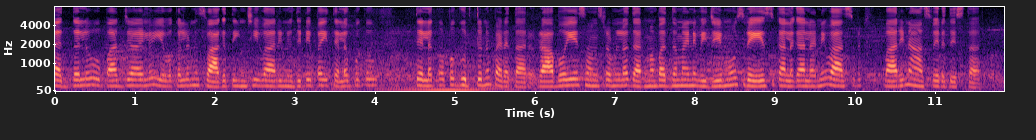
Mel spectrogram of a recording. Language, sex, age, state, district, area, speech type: Telugu, female, 30-45, Andhra Pradesh, Anakapalli, urban, read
